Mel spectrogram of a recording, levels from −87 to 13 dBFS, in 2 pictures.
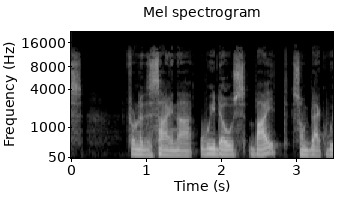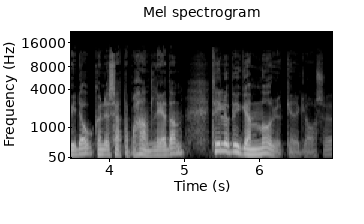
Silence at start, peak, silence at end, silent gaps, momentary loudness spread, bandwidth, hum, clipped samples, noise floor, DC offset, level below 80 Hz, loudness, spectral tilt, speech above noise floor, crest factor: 0 s; -2 dBFS; 0 s; none; 13 LU; 14 kHz; none; under 0.1%; -64 dBFS; under 0.1%; -62 dBFS; -22 LUFS; -5.5 dB/octave; 43 dB; 20 dB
